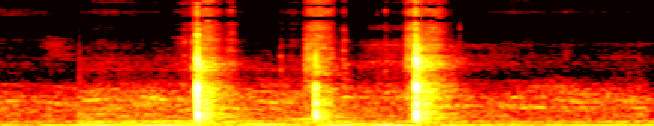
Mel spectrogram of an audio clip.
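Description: A kitchen knife chopping on a bamboo cutting board: three sharp chops in under two seconds, the first and last loudest.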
